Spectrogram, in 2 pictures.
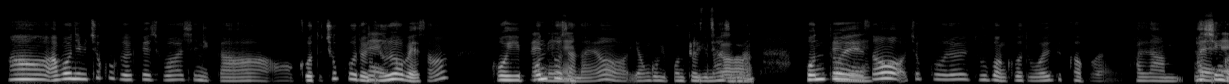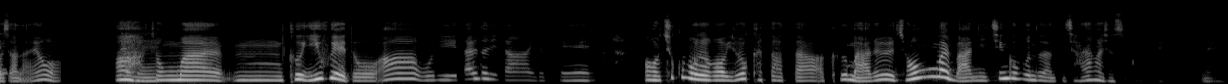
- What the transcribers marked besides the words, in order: tapping
- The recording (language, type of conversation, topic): Korean, podcast, 혹시 여행 중에 길을 잃어본 적이 있으신가요?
